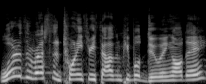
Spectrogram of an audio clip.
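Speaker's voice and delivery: shrill, very high shouting. In a conversation with another speaker, the speaker is yelling. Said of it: "Sorry if I'm yelling".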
